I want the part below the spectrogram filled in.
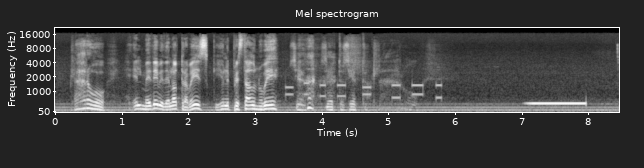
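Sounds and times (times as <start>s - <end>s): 
speech: 0.3s - 4.9s
electronic phone ringback tone: 3.5s - 5.8s
phone keypad dialing beeps: 3.5s - 5.8s
laughter: 3.6s - 4.6s.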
